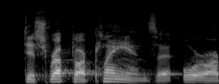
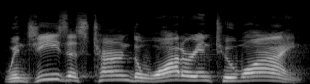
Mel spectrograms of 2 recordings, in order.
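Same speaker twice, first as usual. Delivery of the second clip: loud, raised-pitch sermon delivery; forceful preaching; 7 semitones higher, 11 dB louder than usual. Real, not acted. Preacher telling how servants did the labor, forceful preaching. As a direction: proclaim it with rising force.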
